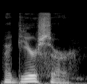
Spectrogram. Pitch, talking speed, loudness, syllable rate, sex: 100 Hz, 205 wpm, -16 LUFS, 4.4 syllables/s, male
